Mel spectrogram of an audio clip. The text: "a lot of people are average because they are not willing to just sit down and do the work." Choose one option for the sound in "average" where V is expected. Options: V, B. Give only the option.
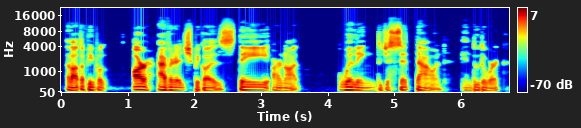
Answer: V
